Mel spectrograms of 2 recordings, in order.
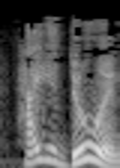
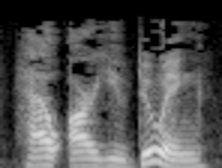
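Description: First: The word 'are' is dropped from the phrase. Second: Every word is said in full, including 'are'. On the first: It sounds casual and typical. The speaker calls it right. "is how we typically say it" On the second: It sounds formal. The speaker calls it wrong. "to say it that way, ... would sound too formal"

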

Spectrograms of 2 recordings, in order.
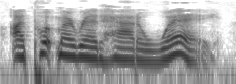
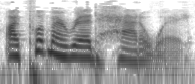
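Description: First: The stress falls on the word away. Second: The stress falls on the word hat. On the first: It answers what was done with the hat. "Or where did you put your red hat" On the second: It answers what was put away. "hat is the last content word of the sentence"

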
